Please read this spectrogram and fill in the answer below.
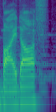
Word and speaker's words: Bidoof: Yeah, and he's pronounced Bidoff.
